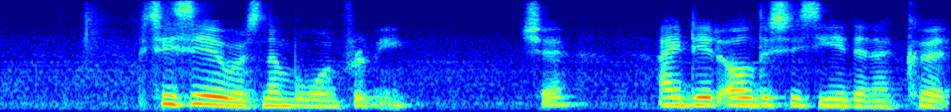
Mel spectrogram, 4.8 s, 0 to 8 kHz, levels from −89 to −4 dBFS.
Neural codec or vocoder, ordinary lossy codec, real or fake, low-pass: codec, 16 kHz, 0.3 kbps, FocalCodec; none; fake; none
